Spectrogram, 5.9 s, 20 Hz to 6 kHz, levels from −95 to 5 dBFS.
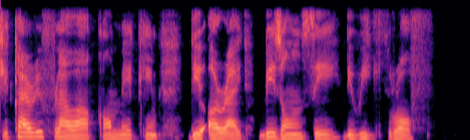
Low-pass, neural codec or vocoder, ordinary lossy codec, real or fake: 5.4 kHz; none; none; real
